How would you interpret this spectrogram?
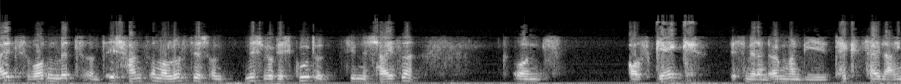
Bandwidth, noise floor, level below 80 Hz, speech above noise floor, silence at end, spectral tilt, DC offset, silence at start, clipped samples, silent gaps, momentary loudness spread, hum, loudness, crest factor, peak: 11 kHz; -35 dBFS; -36 dBFS; 23 dB; 0 s; -3 dB/octave; under 0.1%; 0 s; 0.2%; none; 13 LU; none; -11 LUFS; 12 dB; 0 dBFS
